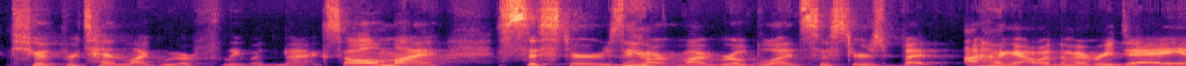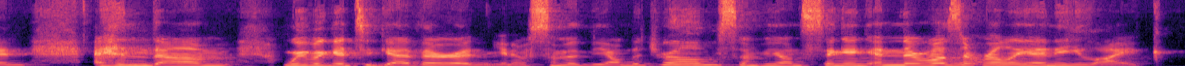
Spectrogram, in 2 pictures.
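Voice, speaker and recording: Bright, raspy, effusive woman chatting casually. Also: medium pitch, a little fast. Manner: effusive, rambling, giggly. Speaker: guest, realtor and musician. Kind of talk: casual interview chat.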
